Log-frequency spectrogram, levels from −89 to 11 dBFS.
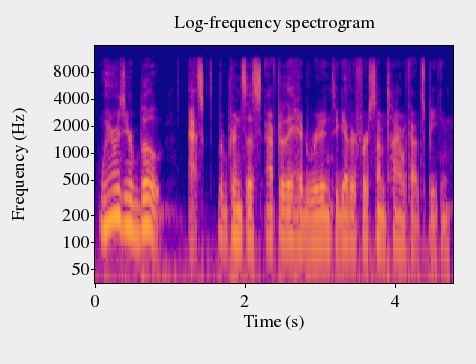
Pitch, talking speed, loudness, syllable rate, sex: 110 Hz, 215 wpm, -20 LUFS, 6.2 syllables/s, male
